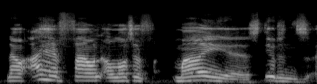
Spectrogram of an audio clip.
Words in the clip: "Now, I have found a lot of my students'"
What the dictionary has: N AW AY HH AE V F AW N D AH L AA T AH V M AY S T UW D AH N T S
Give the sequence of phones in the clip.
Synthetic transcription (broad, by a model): N AW AY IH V F AW N D AH L AA T AH V M AY S T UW D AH N T S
